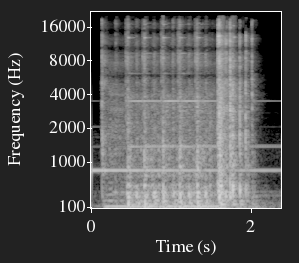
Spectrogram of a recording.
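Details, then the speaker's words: Gusher electromechanical pinball, hole relay driving the disappearing thumper bumper: quick run of sharp mechanical clacks over a steady hum; relay pulls in and moves the bumper normally. "that moves the whole bumper up and down."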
